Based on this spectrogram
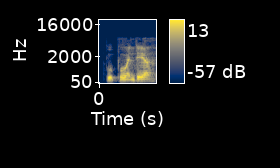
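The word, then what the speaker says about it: Buendía: Anana Buendia is how you say his name.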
